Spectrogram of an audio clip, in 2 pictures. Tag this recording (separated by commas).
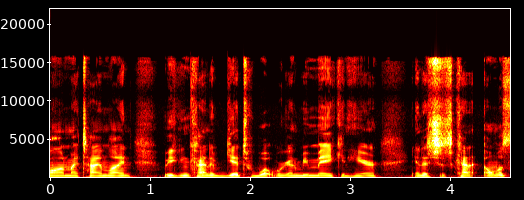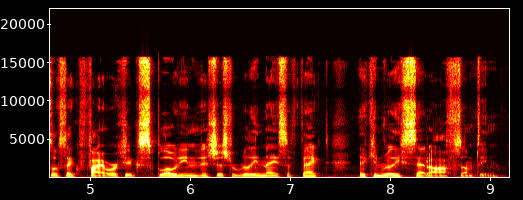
Speech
